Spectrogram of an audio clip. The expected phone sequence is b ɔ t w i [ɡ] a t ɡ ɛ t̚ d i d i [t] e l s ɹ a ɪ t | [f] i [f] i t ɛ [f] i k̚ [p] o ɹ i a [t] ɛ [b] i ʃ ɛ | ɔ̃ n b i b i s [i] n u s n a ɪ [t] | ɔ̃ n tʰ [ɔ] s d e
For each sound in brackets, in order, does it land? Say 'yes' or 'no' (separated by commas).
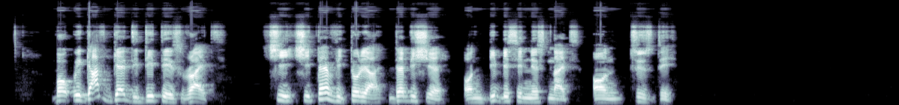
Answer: yes, yes, no, no, no, no, no, yes, yes, yes, no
